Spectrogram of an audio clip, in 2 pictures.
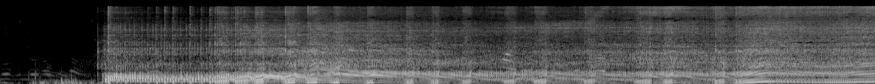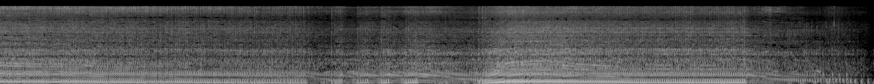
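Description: A chainsaw engine roars loudly, revving up and down.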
